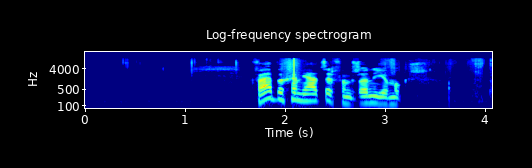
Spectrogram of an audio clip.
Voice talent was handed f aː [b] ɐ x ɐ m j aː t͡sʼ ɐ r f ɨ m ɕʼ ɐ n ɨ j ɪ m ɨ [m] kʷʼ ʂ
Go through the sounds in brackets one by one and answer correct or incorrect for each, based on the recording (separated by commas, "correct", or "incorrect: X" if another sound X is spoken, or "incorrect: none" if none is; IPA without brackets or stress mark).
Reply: correct, incorrect: none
